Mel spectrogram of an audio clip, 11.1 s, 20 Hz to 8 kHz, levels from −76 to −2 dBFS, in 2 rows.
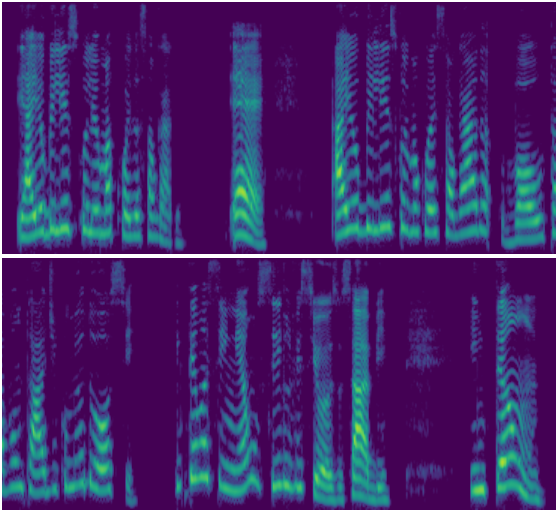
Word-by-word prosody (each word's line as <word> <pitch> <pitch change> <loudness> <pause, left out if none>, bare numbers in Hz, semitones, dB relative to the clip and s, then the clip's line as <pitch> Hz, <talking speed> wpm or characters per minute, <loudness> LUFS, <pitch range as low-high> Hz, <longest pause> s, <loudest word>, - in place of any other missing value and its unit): E 230 - -1
aí, 230 +4 +5
eu 285 - -1
belisco 320 +1 -2
ali 280 -2 -2
uma 275 +1 -1
coisa 240 -3 -4
salgada 195 -10 -9 0.5
É. 250 -1 +5 0.7
Aí 255 +3 +7
eu 330 - -3
belisco 340 +2 -4
ali 320 - -6
uma 285 - -4
coisa 280 -2 -3
salgada, 280 +3 -2
volta 200 - -3
a - - -14
vontade 270 -5 -2
de 275 - -12
comer 300 +2 -8
o - - -7
doce. 260 - -2 0.4
Então, 400 +7 -1
assim, 290 -11 -3
é 280 - 0
um 380 +3 -6
ciclo 315 +1 -3
vicioso, 285 - -1
sabe. 145 -3 +5 0.8
Então 260 - +3
275 Hz, 170 wpm, -26 LUFS, 235-305 Hz, 0.8 s, Aí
